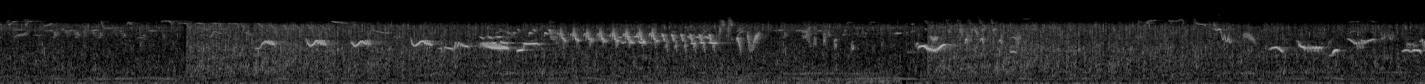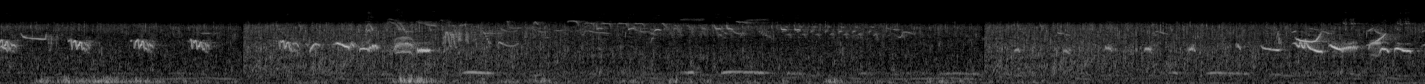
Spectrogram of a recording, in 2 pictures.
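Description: Small songbirds chirping and singing, a steady run of short high chirps with a rapid trill about six seconds in.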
